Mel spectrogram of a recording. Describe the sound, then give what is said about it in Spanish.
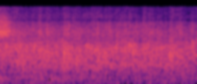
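An audience at a religious gathering applauds steadily to congratulate a group of young men and women celebrating goals reached, a dense, continuous wash of many hands clapping at once, loud and even throughout with no voices standing out. “Denle un fuerte aplauso una vez más a estos hermanos”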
